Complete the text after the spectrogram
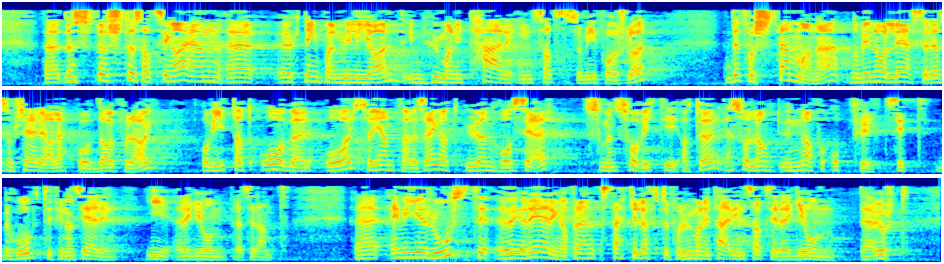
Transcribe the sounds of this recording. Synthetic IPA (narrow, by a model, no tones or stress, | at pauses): d̪ɛnst̪œʂʈəsɑt̪sɪŋɑɛn | øːknɪŋpʰɔɛnmɪlɪɑɾd̪ɪd̪ɛnhʉmɑnɪt̪ʰæːɾəʔɪnsɑt̪sn̩sɔmʋɪfoːɾəʂɭoːɾ | d̪ɛfɔʂt̪ɛmːɑnənɔɾʋɪnoːleːsəɖɛsɔmʂeːɾɪɑlɛpːʊd̪ɑːɡfɔɖɑːɡ | ɔʋiːt̪əɑt̪oːʋəɾoːɾsɔjɛnt̪ʰɑːd̪ɛsɛɡɑt̪ʉːɛnɦoːsɛæɾ | sɔmɛnsɔʋɪkt̪ɪʔɑ̰k̚t̪ʰøːɾæʂɔlɑŋt̪ʉnːɑfɔːʔɔpːfʏlt̪sɪt̪bəɦuːʋt̪ʰɪlfɪnɑnsɪeːɾɪŋ | ɪɾɛɡɪuːnn̩pʰɾɛsɪd̪ɛnt̪ | ɛɡʋɪljiːɾuːst̪ʰɪɾɛjeːɾɪŋɑfɔɾɛɪnst̪æɾkəlœft̪əfɔɾhʉmɑnɪt̪ʰæːɾəɪnsɑt̪sɪɾɛɛɡɪuːnn̩ | d̪̥æɛɪhɑɾjʊɾt̪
